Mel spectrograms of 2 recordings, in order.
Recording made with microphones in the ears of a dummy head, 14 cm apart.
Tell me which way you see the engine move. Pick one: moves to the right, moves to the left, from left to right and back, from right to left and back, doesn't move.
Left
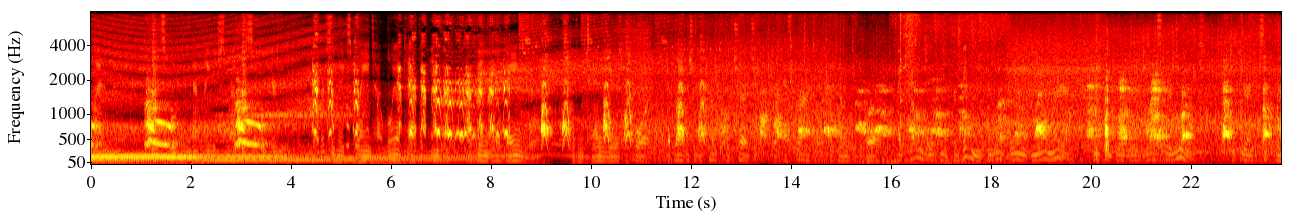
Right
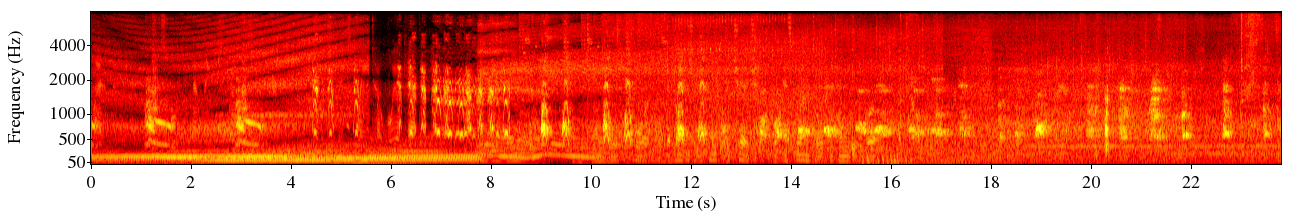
moves to the right.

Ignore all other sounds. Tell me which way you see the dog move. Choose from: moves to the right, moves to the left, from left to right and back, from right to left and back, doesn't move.
from left to right and back.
